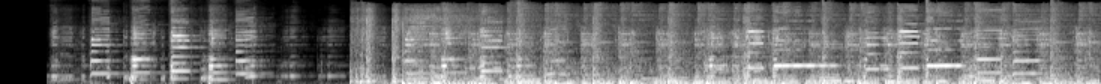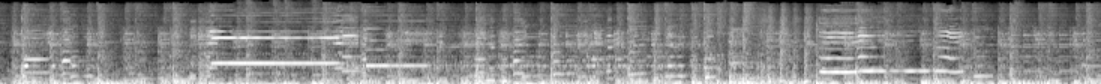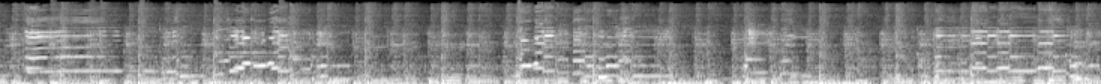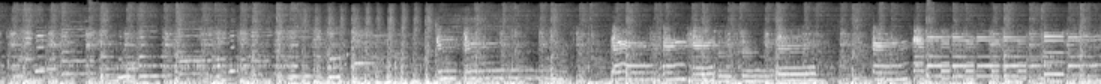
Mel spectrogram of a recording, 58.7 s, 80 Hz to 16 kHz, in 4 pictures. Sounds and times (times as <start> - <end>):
Wind instrument, woodwind instrument: 0.6 - 7.7, 9.4 - 14.3, 15.0 - 16.2, 17.2 - 24.7, 25.6 - 28.5, 29.6 - 34.5, 36.2 - 38.6, 41.7 - 51.0
Harmonica: 0.6 - 58.7.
